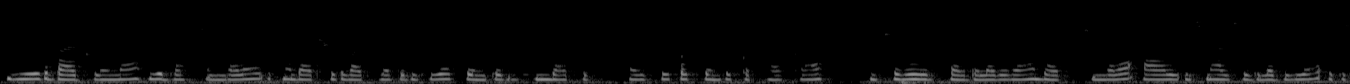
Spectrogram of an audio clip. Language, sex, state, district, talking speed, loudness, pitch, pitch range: Hindi, female, Uttar Pradesh, Muzaffarnagar, 185 wpm, -42 LUFS, 225 Hz, 215-235 Hz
